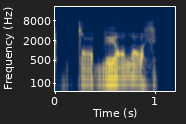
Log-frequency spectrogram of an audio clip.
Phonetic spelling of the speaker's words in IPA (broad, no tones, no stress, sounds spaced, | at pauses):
tˤ ɪ b e i̯ ðˤ e z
